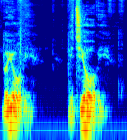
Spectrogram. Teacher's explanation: when we get to the days of the week, we're in luck because they all have the accent. 3 from the end.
